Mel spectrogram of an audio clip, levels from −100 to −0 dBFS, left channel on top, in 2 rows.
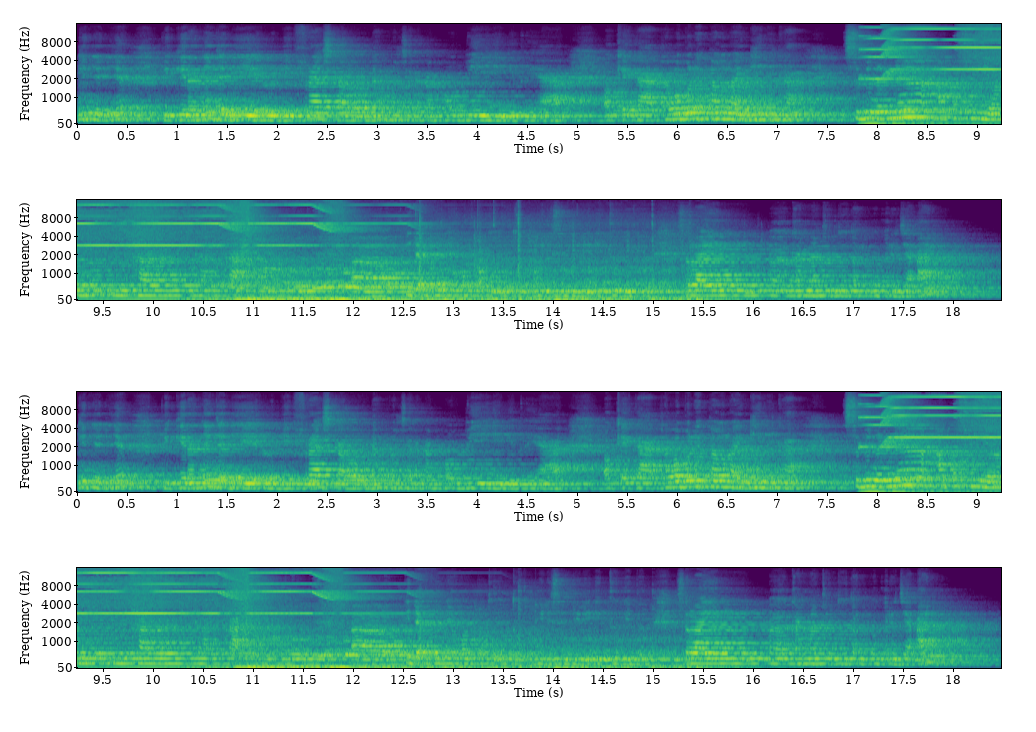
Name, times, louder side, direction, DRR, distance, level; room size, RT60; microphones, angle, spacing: voice 1, 0.0-7.5 7.8-17.9, left 1 dB, 20° right, -4 dB, 1.6 m, -22 dB
sound 1, 7.8-12.7, right 1 dB, 80° right, 2.5 m, -21 dB
sound 2, 10.2-16.1, left 3 dB, 55° left, 0.4 m, -25 dB
15.0 x 10.0 x 3.8 m, 2.6 s
head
